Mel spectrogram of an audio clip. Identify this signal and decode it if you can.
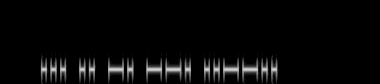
Morse code, heard as a keyed tone, about 25 wpm, 700 Hz. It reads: SING?
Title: 3x Word-Spacing - Sentences from Top 400 Words - 25wpm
